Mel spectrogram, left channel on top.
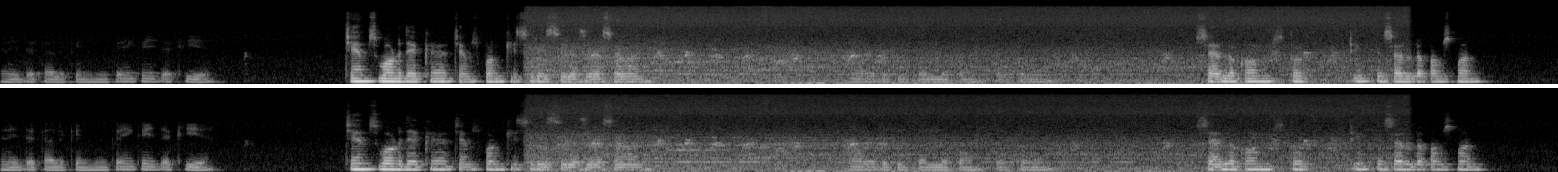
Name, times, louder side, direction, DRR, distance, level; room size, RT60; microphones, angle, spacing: voice 1, 0.0-2.1 8.5-10.5, right 4 dB, 80° right, 0.7 m, -31 dB
voice 2, 3.5-6.5 12.0-13.1 13.5-14.8, left 2 dB, 50° left, 1.5 m, -21 dB
sound 1, 5.2-14.1, left 1 dB, 20° left, 1.5 m, -33 dB
10.0 x 3.6 x 5.6 m
head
